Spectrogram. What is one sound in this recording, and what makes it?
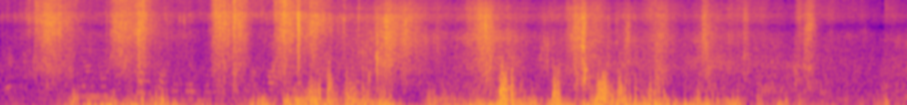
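Footsteps crunch through dry leaves.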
